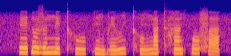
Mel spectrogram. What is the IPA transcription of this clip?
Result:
e˦ɗʊ˦zʊ˦ ne˦kʰuː˨kĩ˨ be˨ βi˦kʰũ˨ ŋa˦kʰã˦k͡po˦fa˨

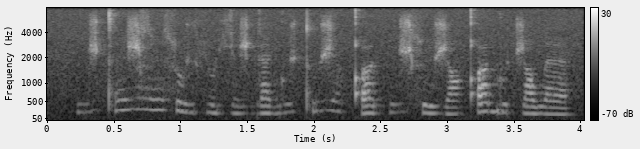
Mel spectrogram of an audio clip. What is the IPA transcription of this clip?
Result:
i̤˨˦ʒtʼæ̤˦ʒɮæ̤˦ ɬu˨ʒçu˨çæ̤˨ʒ ɡæ˨ɡo̤˦ʒtʼṳ˦ʒ æ̤˨qʼʉ˨ θi̤˦ʒɬʉ˨ʒɑ˨ qʼʉ˦ɡu˨t͡ʃɑ˨wæ˨

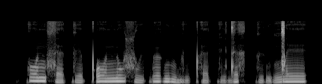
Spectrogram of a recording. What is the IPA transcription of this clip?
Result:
ko˥nsɛ˩ ke˩pʼo˥nu˥sʷi˩ ɓø˥ɡ mbi˩pʰɛ˩ ki˩dɛ˥xky˩ɡ ŋ͡ǀe˥

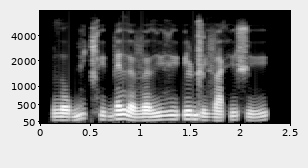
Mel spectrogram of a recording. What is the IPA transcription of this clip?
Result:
ðo˨ by˦t͡ɕʰy˨bɛ˦ ðœ˨ vœ˨ ɣy˦ɣy˦ ʔy˦ɖ͡ʐy˨va˨xy˦ ʃy˨˦

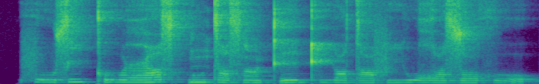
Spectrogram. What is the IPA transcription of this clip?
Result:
foːsikʼoː ʕesˤ ɡ͡bũtesˤæ̃ kʼe kʰiːwdˤæfiːwʁʷi zˤoxo

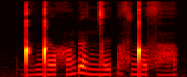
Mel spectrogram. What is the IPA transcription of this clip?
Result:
ɡ͡ǃɛ̃ŋ͡ǃɛɐ̯hɐ̃ ɠɛ ŋ͡ǀeɠa̤sŋ͡ǃə sa̤

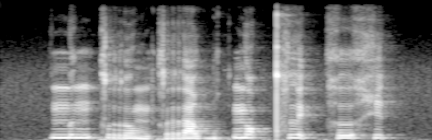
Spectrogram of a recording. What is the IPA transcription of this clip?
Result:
nɯ˦˥ŋkro˨˩mkra˧w bɯ˥˩k̚nɔː˦˥k̚pʰle˦˥k̚hɯː˦˥ hi˥˩t̚

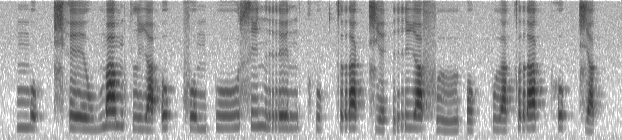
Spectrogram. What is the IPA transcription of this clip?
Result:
mo˨˩k̚ t͡ɕʰeː˨˩wma˥˩m kli˩˦a̯ʔo˦˥k̚ fo˧mpuː˦˥si˥˩n re˧n kʰu˨˩k̚tra˦˥k̚t͡ɕe˨˩ʔ ri˧a̯ fɯː˩˦ʔo˨˩k̚ pɯ˩˦a̯kra˥˩k̚pʰo˥˩k̚ t͡ɕa˨˩k̚

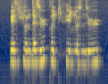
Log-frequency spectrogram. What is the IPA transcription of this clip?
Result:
ezçʊndɛz ʉkɤc fʲɤʎʊznzʉ

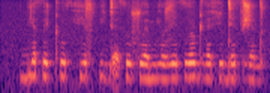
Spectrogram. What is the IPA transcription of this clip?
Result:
bʲaθɯʒʈʰuθ fʲʌspʲɛ ɡɛ̰θu sʷɛ mʲoziθ ðoɖʱɛxi deθʒʌd

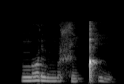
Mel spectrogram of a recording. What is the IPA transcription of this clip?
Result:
ŋoɾɨ ŋusiǃʰi

